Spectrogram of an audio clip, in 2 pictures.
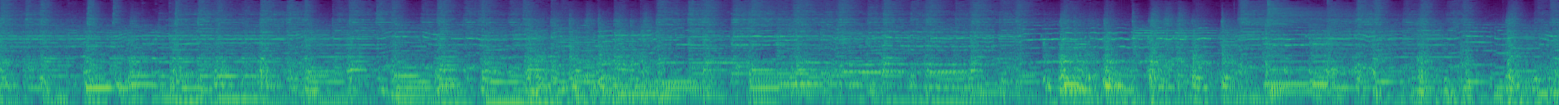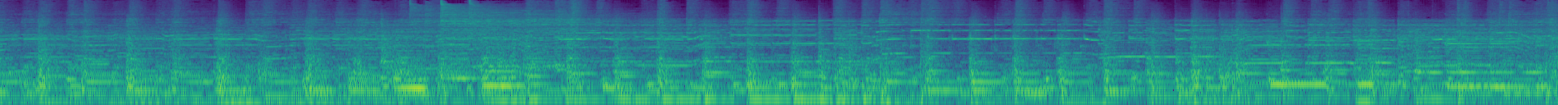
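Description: Live blues band playing an instrumental break with no vocals: drum kit, electric bass, electric guitars and lap steel guitar, with held and sliding high notes through much of the second half.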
